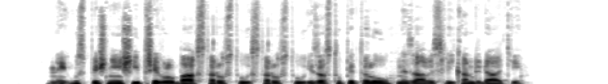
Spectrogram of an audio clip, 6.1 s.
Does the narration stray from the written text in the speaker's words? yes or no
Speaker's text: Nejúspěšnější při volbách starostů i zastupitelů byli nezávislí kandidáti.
yes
